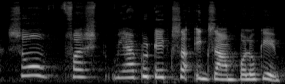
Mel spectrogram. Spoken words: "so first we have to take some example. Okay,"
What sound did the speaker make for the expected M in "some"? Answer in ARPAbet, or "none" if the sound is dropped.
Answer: none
